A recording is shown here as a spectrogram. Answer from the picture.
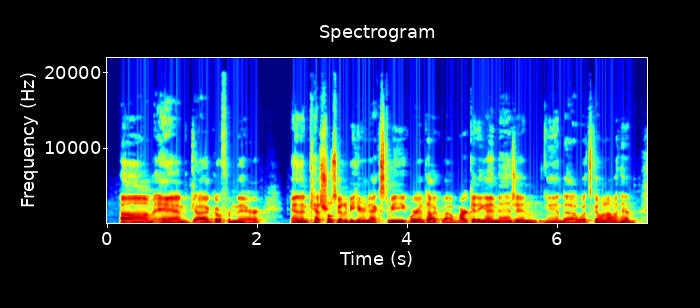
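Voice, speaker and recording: Speaking fairly quickly with a New Jersey accent, a man keeps a medium pitch and very even loudness. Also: fairly even intonation. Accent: New Jersey American. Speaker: streamer and podcast host. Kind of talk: casual livestream chat. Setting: live stream. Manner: fast.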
